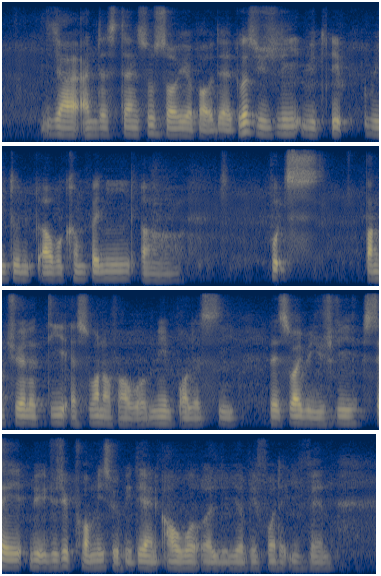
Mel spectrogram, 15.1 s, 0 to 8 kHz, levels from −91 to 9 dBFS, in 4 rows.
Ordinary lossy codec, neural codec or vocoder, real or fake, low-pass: none; codec, 24 kHz, 1.2 kbps, DualCodec; fake; 7.2 kHz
